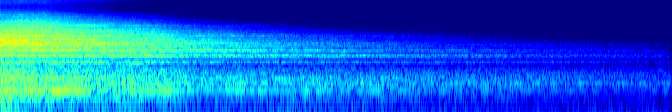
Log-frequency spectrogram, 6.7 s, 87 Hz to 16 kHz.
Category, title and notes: Instrument samples > Percussion
crash no attack - very long
• digitally low-pitched crash: 16" (inches) Sabian HHX Evolution Crash • microphone: Shure SM81
Avedis, bang, China, clang, clash, crack, crash, crunch, cymbal, Istanbul, low-pitched, Meinl, metal, metallic, multi-China, multicrash, Paiste, polycrash, Sabian, shimmer, sinocrash, sinocymbal, smash, Soultone, spock, Stagg, Zildjian, Zultan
